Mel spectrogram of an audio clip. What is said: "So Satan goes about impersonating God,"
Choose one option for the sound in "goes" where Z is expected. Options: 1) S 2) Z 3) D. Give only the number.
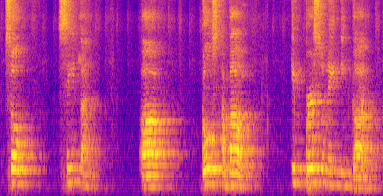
1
